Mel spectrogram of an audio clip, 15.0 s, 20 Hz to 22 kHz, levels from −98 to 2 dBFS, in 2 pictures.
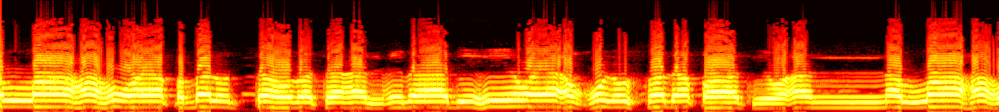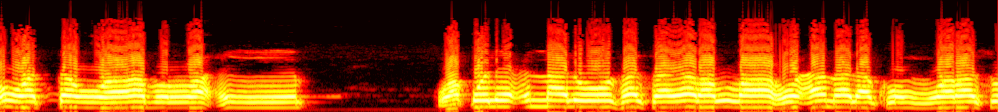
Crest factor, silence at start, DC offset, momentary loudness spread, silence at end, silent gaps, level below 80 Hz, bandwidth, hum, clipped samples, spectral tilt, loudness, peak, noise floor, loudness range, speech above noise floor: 8 dB; 0 s; under 0.1%; 5 LU; 0 s; none; -54 dBFS; 9 kHz; none; 0.2%; -5 dB/octave; -8 LUFS; 0 dBFS; -71 dBFS; 3 LU; 63 dB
